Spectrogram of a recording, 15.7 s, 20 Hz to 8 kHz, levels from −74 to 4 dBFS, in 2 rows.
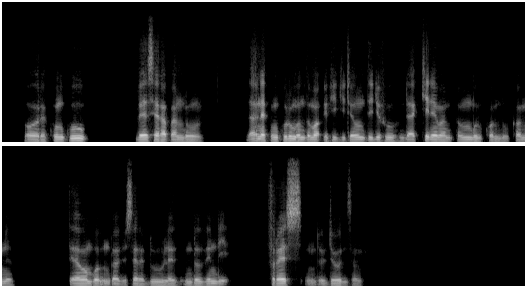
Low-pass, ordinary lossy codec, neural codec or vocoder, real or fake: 7.2 kHz; Opus, 64 kbps; codec, 16 kHz, 0.3 kbps, FocalCodec; fake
